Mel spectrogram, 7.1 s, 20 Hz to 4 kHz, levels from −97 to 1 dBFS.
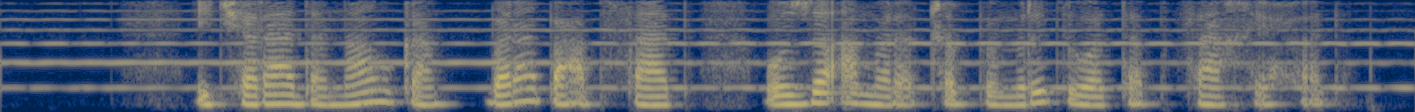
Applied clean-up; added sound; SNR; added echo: none; Wind instrument, woodwind instrument; 11 dB; none.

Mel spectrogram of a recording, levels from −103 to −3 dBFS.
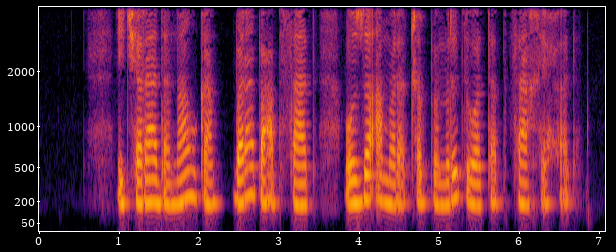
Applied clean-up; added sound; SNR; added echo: none; none; none; none.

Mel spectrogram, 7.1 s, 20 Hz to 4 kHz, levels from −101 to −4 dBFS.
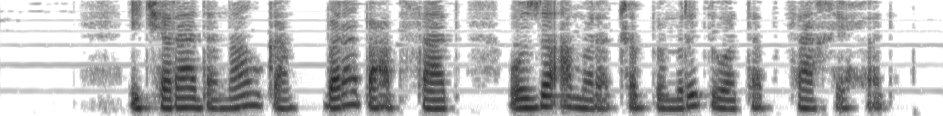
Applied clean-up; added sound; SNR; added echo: classical method spectral subtraction.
